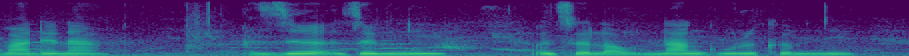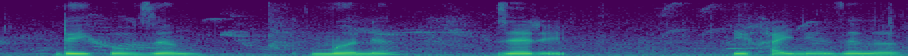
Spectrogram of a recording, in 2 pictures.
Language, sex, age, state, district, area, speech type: Bodo, female, 30-45, Assam, Udalguri, urban, spontaneous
